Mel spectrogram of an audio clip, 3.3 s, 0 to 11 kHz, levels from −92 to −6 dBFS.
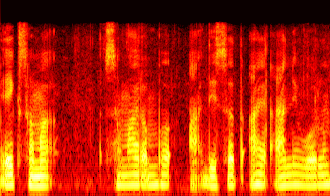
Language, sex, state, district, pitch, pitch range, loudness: Marathi, male, Maharashtra, Solapur, 125 Hz, 120-130 Hz, -20 LUFS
